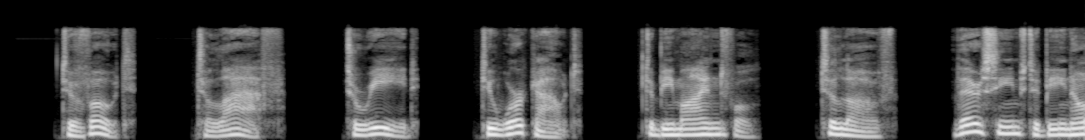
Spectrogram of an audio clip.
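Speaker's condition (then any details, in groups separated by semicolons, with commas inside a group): No condition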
